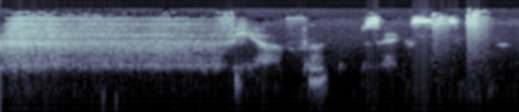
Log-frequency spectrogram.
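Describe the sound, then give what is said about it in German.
A long, airy inhale through the nose during a guided breathing exercise lasts about two seconds as a steady soft hiss, followed by quiet, breathy spoken sounds. “Nimm noch mal gerne einen Atemzug durch die Nase.”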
